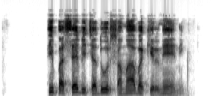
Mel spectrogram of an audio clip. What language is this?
Phalura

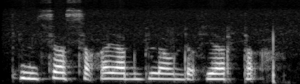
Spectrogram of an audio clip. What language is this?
Somali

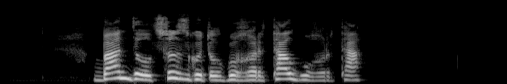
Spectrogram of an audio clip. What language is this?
Abkhazian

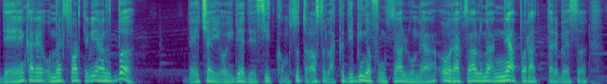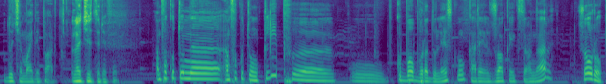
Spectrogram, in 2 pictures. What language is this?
Romanian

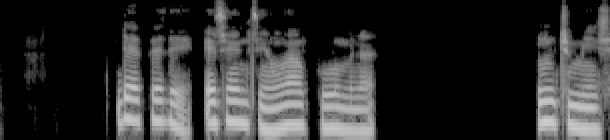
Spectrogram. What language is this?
Akan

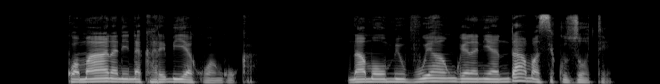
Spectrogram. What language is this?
Swahili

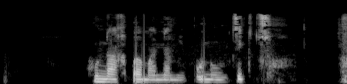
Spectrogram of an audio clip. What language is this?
Yanahuanca Pasco Quechua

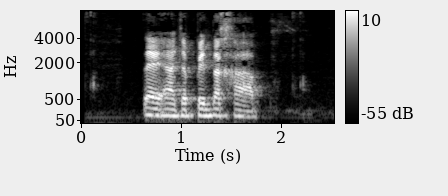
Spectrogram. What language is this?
Thai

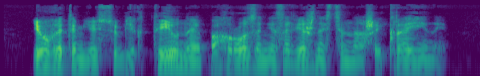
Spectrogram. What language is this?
Belarusian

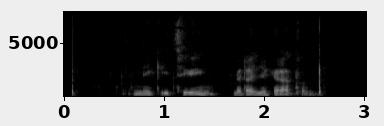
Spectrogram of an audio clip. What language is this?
Basque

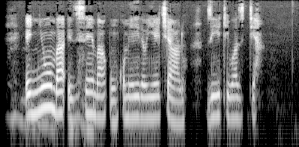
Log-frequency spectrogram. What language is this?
Ganda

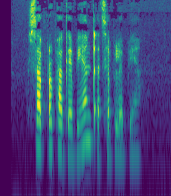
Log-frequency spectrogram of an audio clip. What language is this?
Georgian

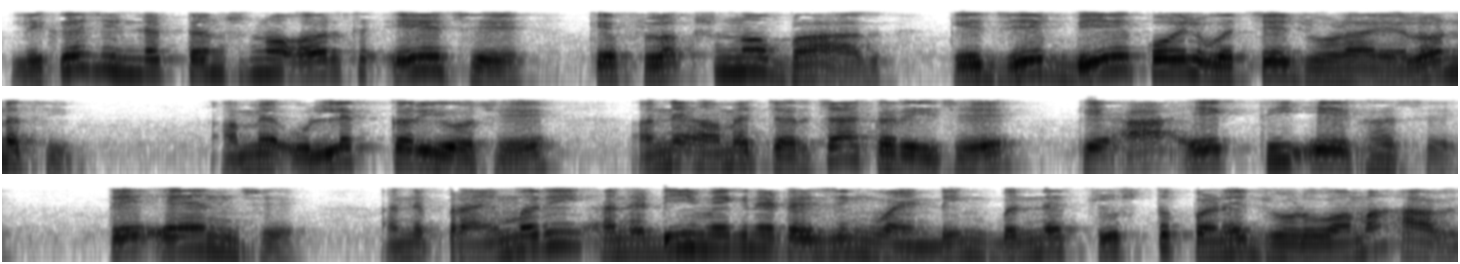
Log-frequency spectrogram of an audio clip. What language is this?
Gujarati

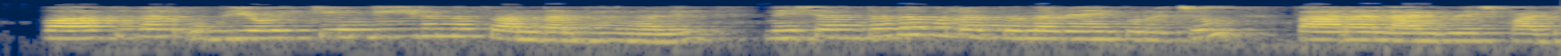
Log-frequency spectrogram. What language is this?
Malayalam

